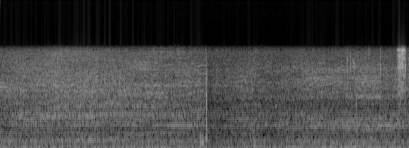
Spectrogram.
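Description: Car engine running with a flock of sheep bleating around the car, heard from inside the cabin; a sharp click about three seconds in.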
